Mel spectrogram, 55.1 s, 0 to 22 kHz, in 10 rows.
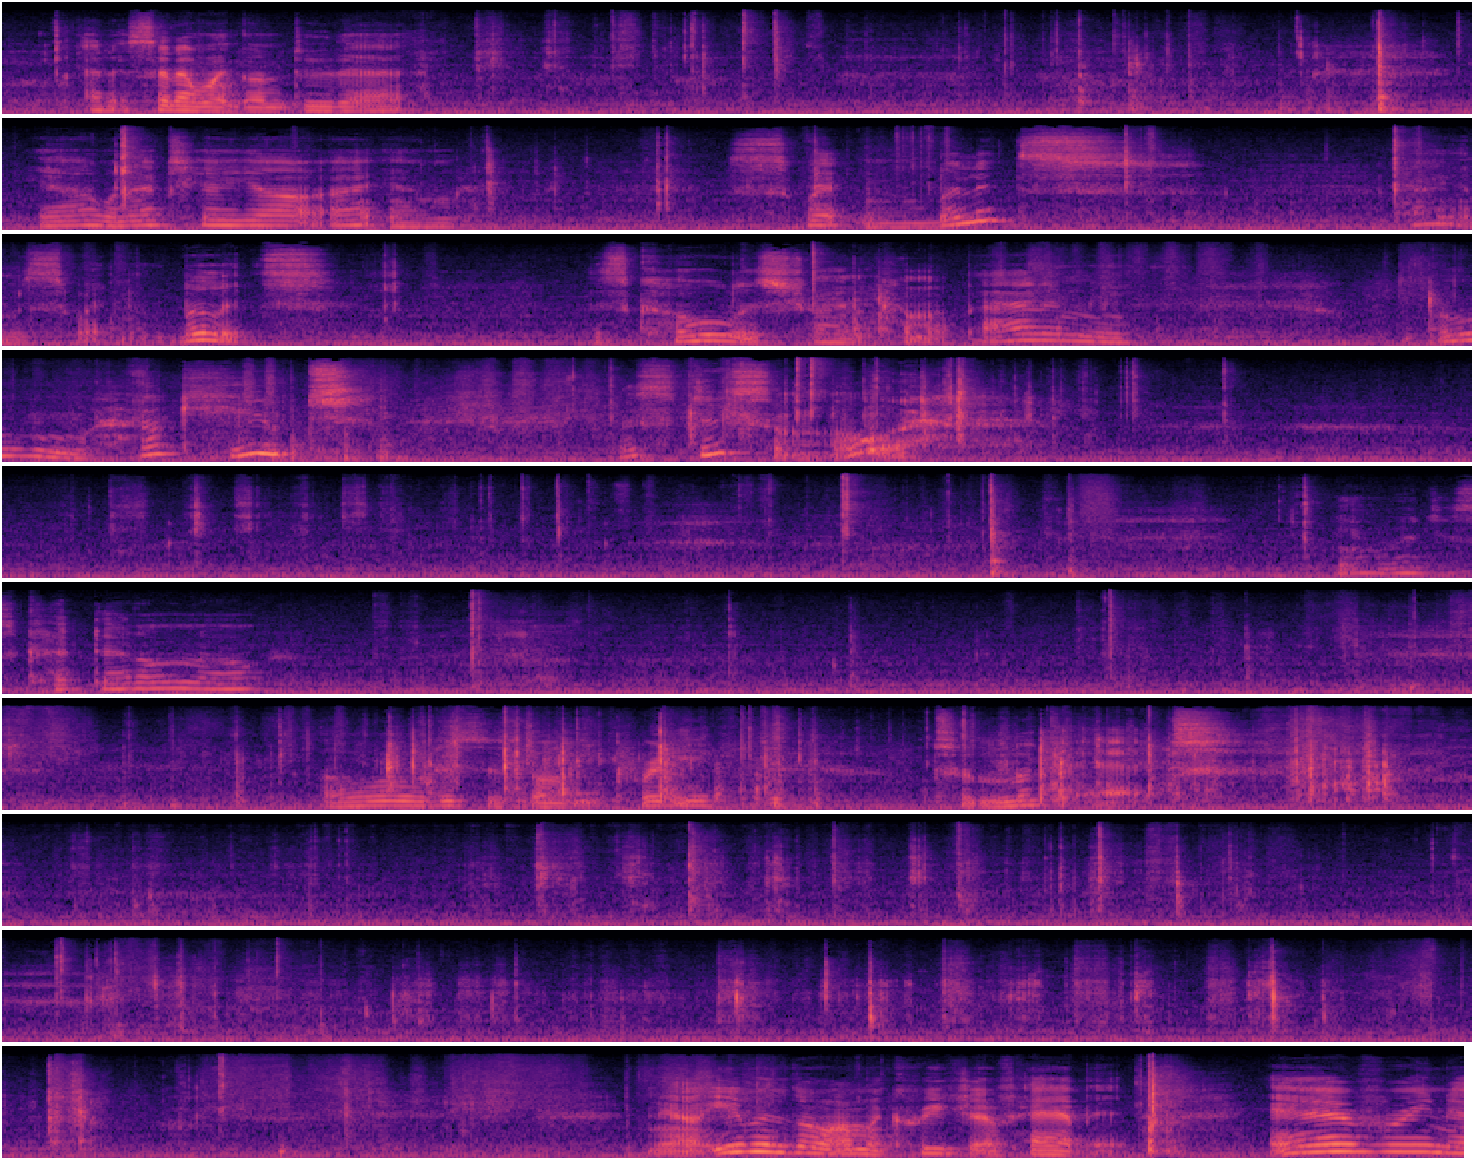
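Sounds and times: paper rustling: 14.2 - 20.8, 31.6 - 43.4, 44.3 - 52.4.

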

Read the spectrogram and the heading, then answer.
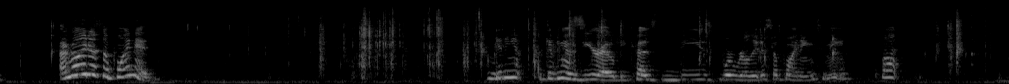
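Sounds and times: plastic candy packet crinkling: 1.9 - 7.9, 9.1 - 10.0.

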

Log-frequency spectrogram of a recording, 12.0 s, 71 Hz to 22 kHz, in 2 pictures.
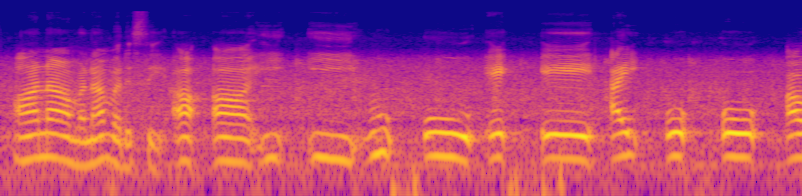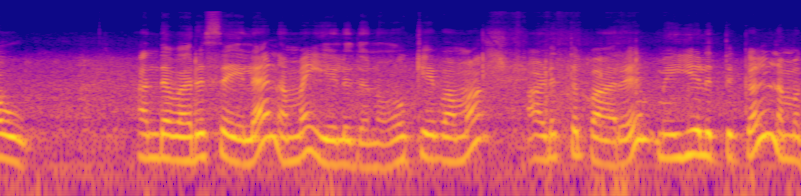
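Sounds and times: person reciting vowel sounds: 1.4 - 6.3.

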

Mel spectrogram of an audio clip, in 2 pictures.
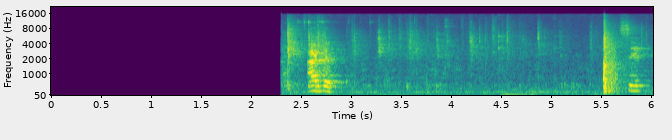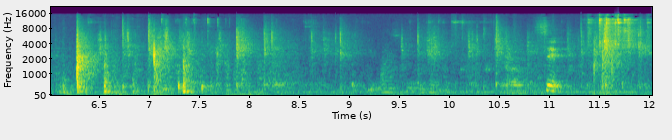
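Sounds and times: dog claws clicking on hard floor: 2.3 - 12.0.

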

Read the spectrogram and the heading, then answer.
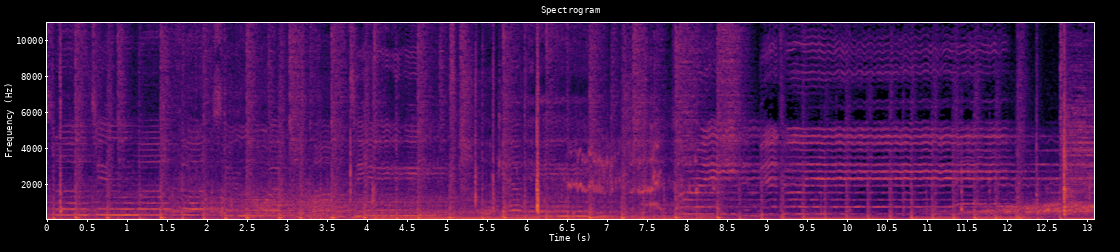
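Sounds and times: skateboard clack: 0.0 - 8.6
skateboard wheels rolling on concrete: 0.0 - 13.0.

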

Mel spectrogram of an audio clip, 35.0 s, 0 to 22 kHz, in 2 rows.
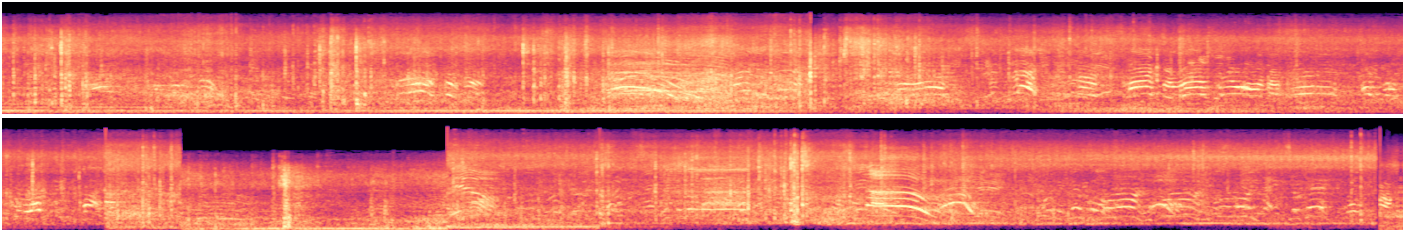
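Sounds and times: skateboard clack: 0.0 - 19.9, 23.1 - 30.9
people talking and calling out: 0.0 - 20.8, 23.1 - 35.0
skateboard wheels rolling on concrete: 0.0 - 35.0.

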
